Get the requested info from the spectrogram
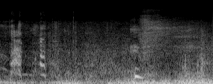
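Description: Low rumble of wind buffeting the microphone over open water, with a few faint clicks early on.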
